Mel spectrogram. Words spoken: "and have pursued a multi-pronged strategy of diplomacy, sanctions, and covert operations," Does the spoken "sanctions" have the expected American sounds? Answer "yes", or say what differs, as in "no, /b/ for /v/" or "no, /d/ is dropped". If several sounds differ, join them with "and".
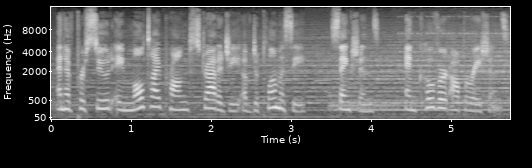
yes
